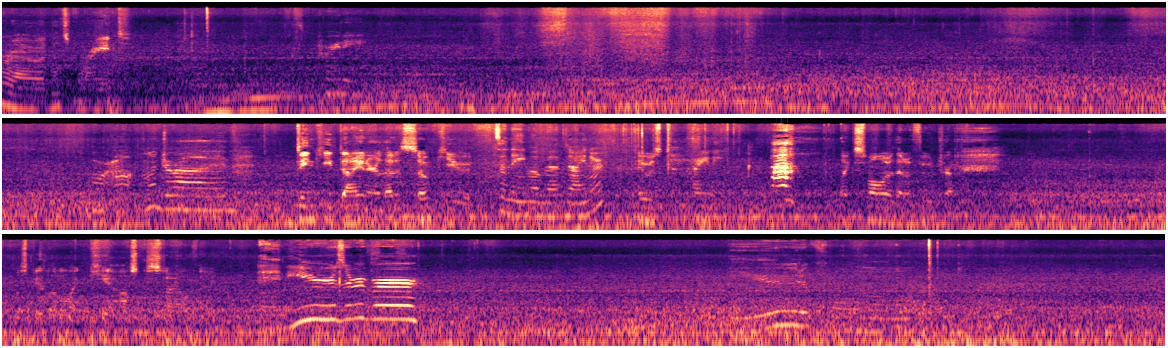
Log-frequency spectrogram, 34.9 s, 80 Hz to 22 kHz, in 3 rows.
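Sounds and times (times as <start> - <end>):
van engine and road rumble: 0.0 - 34.9.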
